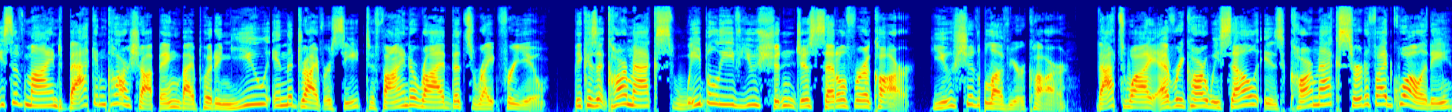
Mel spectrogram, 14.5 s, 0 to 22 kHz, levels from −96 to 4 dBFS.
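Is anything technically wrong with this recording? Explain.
Yes. At 9.79 to 9.86 s, between "a car you should" and "your car", an intermittent contact briefly opens the line for about 56 ms. The speech cuts out with crackle at each edge and faint hiss between, unlike a clean digital dropout.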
